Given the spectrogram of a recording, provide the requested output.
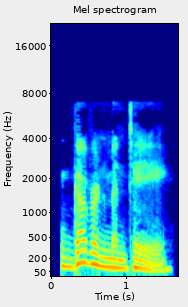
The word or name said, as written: governmenty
